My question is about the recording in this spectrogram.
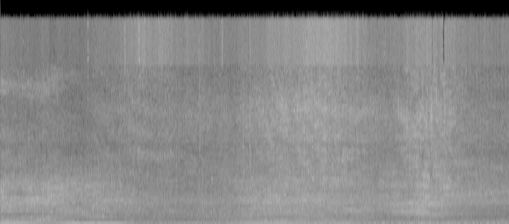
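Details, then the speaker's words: Yamaha Lexi single-cylinder scooter idling after repair of a no-start complaint: a low, soft, even hum with no knocks or rattles. Quiet, normal idle, inaudible from a distance. "อ่าเครื่องเงียบๆประมาณนี้เลยถ้าอยู่ไกลๆไม่ได้ยินเลยอันนี้สตาร์ทอยู่นะครับ"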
